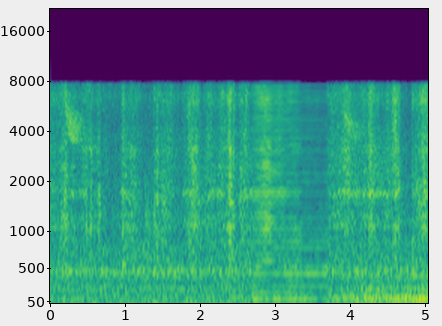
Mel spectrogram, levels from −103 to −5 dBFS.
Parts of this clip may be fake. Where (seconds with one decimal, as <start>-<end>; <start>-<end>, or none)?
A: 2.7-3.7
